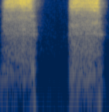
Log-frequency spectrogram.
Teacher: If you want to say S, S, and put your finger on your throat, there will be no vibration. And because there is no vibration, it is voiceless.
